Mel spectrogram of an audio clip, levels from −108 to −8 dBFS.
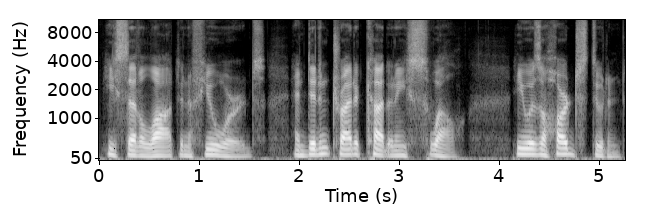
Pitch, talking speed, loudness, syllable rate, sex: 115 Hz, 230 wpm, -19 LUFS, 4.9 syllables/s, male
